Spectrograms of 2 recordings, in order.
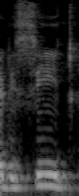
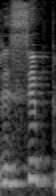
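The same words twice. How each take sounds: First: रिसीट with long ee straight into T; silent P. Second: रिसिप्ट with short i and sounded P; common mispronunciation. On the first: Teacher gives learners the correct word, रिसीट with silent P. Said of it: "ये word है रिसीट". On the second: Teacher imitates people misreading it, रिसिप्ट with P. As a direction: let the P pop before T in रिसिप्ट. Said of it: "लोग इसको गलत पढ़ते हैं". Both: Shown as a demonstration.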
